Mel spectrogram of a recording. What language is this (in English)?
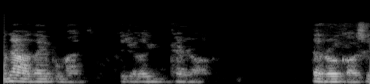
Chinese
